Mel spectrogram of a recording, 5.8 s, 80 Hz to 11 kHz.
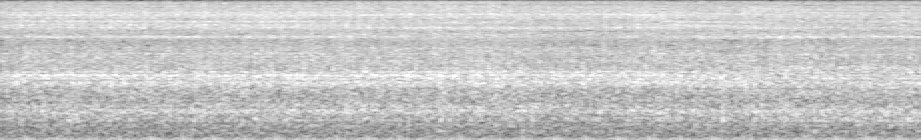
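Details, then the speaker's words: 1959 Dodge D-300 farm truck, 318 V8, fires up after sitting for months following starter and solenoid replacement; loud, lumpy uneven idle with low thump, described as a totally blown 318, rough idle. "fires right up cool listen to that thing that totally blown up 318 yeah that's blown"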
